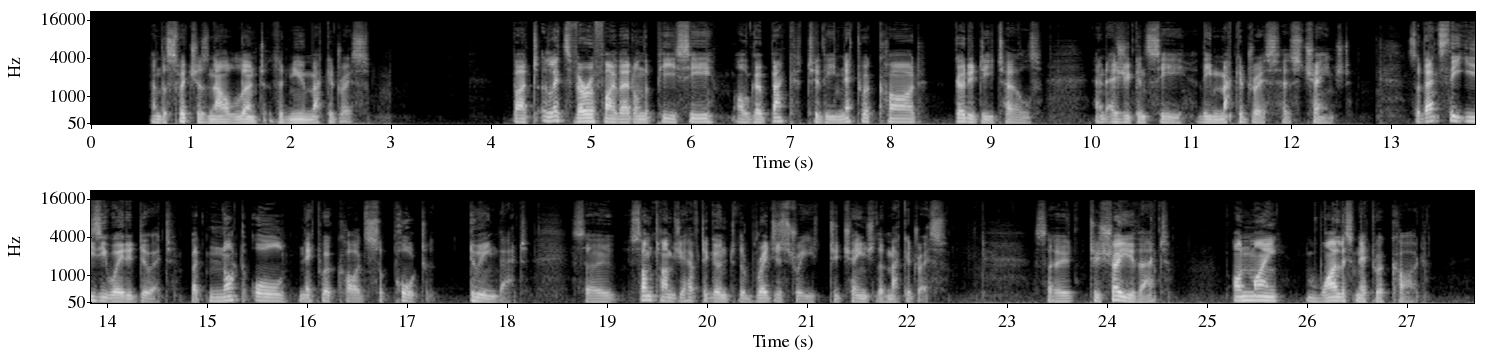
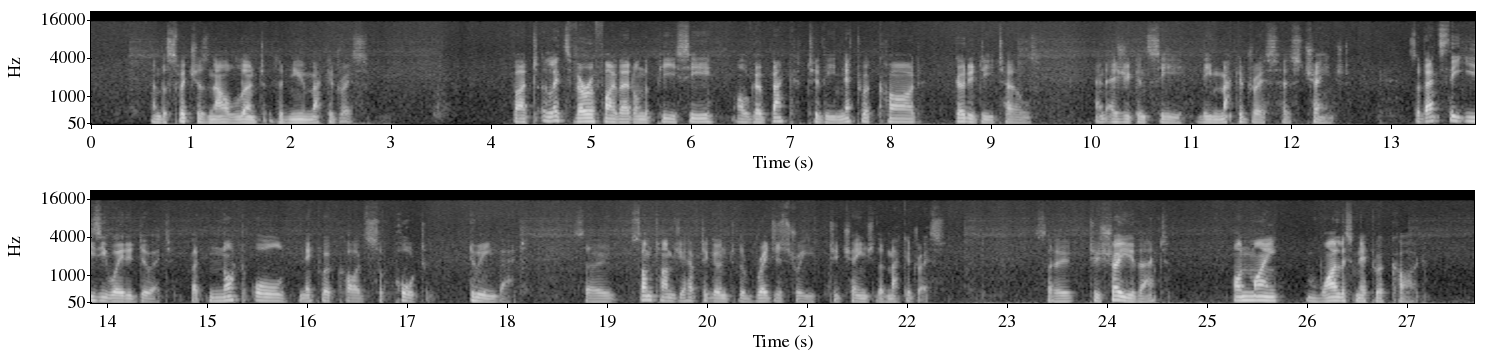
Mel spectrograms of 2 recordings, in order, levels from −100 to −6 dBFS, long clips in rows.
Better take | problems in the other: first | hiss; faint; throughout; 20 dB below the speech

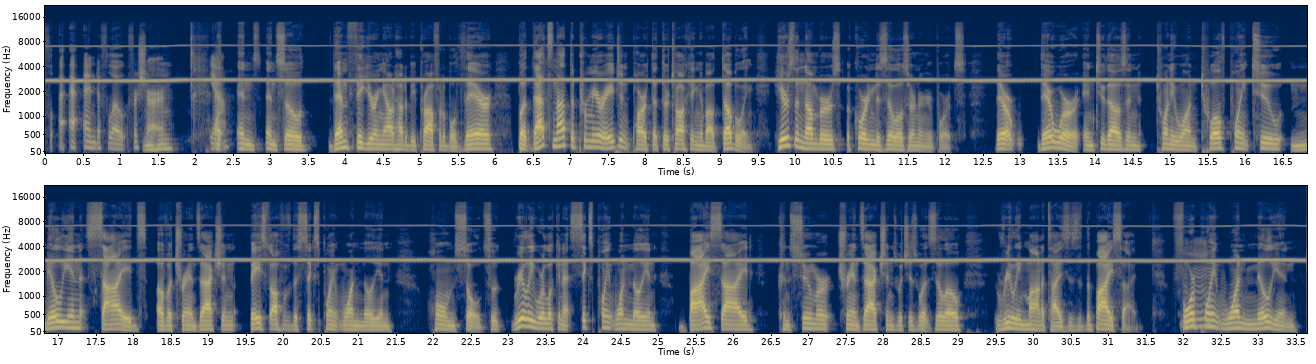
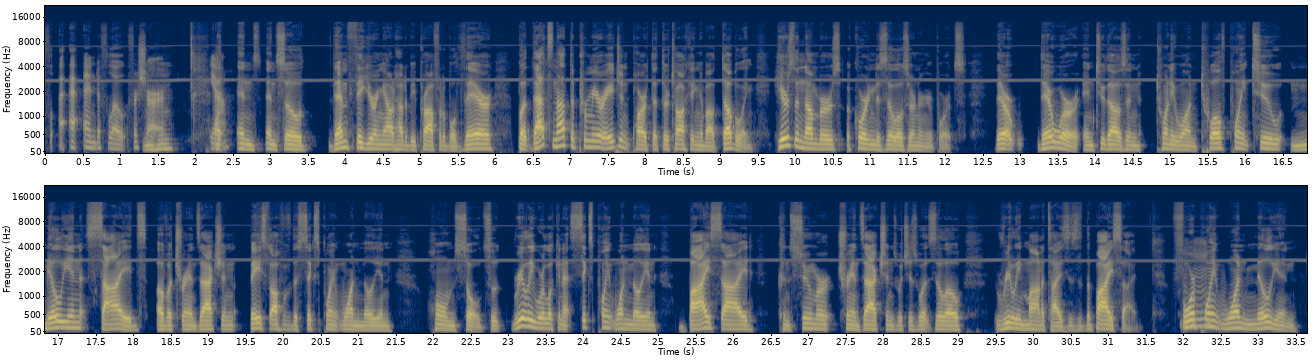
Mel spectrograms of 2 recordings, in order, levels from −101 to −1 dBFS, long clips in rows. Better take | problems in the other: second | high-pitched whine; loud; throughout; 3 kHz, 6 dB below the speech; faint in the second

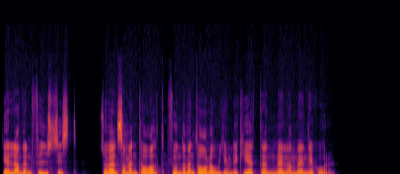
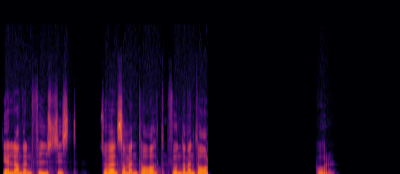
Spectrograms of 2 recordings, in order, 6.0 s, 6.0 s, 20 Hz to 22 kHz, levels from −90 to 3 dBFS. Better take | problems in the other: first | audio cutting out; at 3 s for 1.5 s

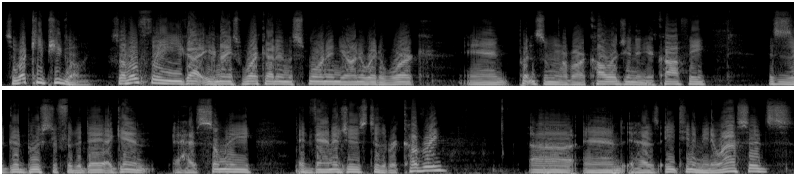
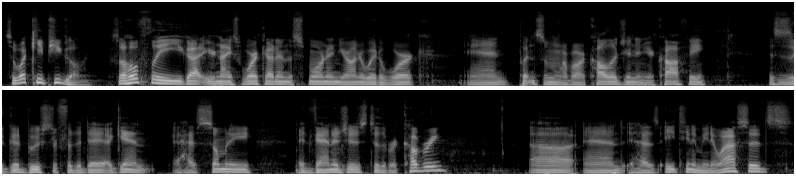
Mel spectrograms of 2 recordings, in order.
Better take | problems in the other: second | distortion; heavy; 20% of the sound clipped

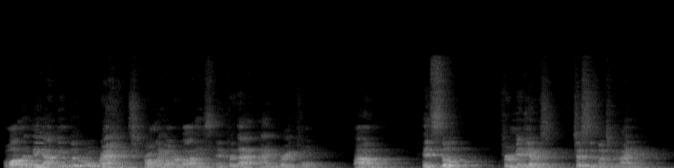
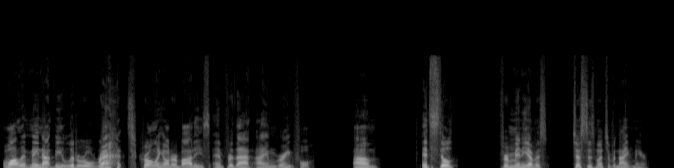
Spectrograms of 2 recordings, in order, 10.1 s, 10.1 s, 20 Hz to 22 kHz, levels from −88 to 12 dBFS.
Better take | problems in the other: second | off-mic speech; far // room echo; strong; dies away in 0.9 s

